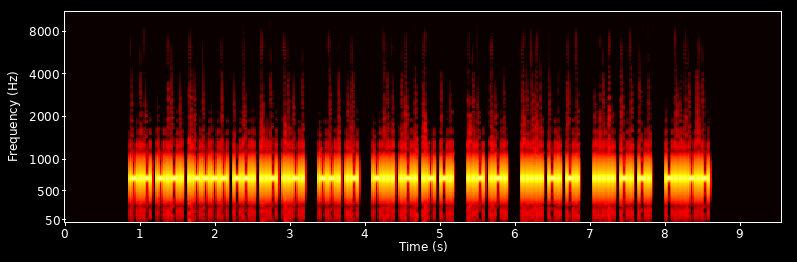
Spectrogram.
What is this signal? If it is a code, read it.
Morse code, heard as a keyed tone, about 40 wpm, 690 Hz. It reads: KC1GUF GA BRAN UR 5NN 5NN <BK>
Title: SOTA QSO Practice 40wpm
